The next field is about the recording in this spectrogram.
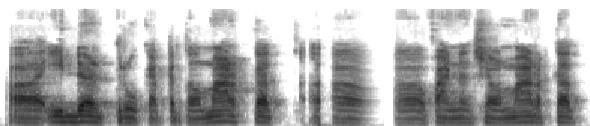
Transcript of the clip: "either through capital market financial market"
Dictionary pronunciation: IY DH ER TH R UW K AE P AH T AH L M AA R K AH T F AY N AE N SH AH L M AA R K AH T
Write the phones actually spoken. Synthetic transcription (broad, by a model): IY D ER T R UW K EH P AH T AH L M AA R K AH T F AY N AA N S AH L M AA R K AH T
